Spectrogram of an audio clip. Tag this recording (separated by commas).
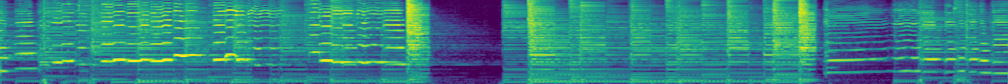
Musical instrument, Music, fiddle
